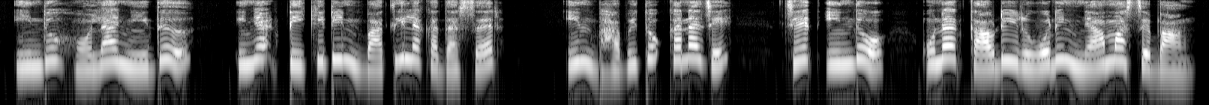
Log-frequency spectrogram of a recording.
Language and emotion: Santali, fearful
